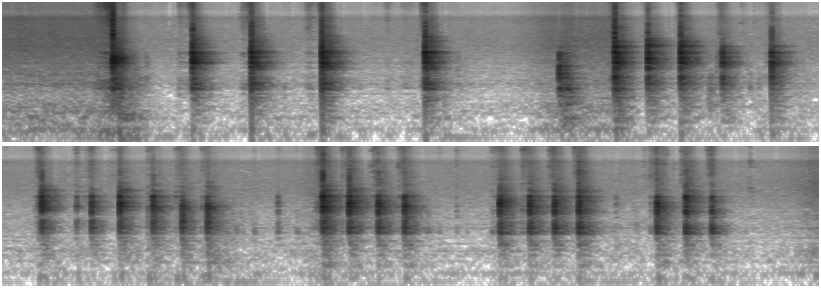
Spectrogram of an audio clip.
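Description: A knife chops quickly on a wooden cutting board.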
